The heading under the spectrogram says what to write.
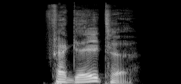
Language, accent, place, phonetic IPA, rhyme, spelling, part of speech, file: German, Germany, Berlin, [fɛɐ̯ˈɡɛltə], -ɛltə, vergelte, verb, De-vergelte.ogg
- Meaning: inflection of vergelten: 1. first-person singular present 2. first/third-person singular subjunctive I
